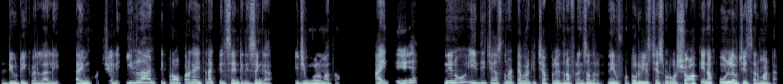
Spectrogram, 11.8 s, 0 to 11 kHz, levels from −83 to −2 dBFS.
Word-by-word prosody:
డ్యూటీకి 135 +1 0
వెళ్ళాలి, 110 -1 -2 0.3
టైంకొచ్చేయాలి 130 -2 -1 0.2
ఇలాంటి 240 -4 0
ప్రాపర్‌గా 190 +3 0
అయితే 180 +2 -2
నాకు 220 - -2
తెలుసండి 120 -2 +1
నిజంగా 110 -2 +1 0.4
ఈ - - -2
జిమ్ 120 -1 +1
వల్ల 125 -2 +3
మాత్రం. 105 - -10 0.6
అయితే 120 - 0 0.7
నేను 235 +1 +3 0.2
ఇది 200 0 -1
చేస్తున్నట్టు 190 +1 -3
ఎవరికీ 180 +2 -1
చెప్పలేదు 145 -5 -1
నా 115 - +2
ఫ్రెండ్స్ 120 +5 -2
అందరికి. 115 -6 -5
నేను 130 -2 +4
ఫోటో 120 +7 -6
రిలీజ్ 175 +1 +3
చేసినప్పుడు 190 -1 0
కూడా 190 0 +4
షాక్ 155 +3 +4
అయి 190 - +3
నాకు 180 - -1
ఫోన్‌లవి 170 +1 +6
చేసారన్నమాట. 115 -7 -1
150 Hz, 165 wpm, -25 LUFS, 120-185 Hz, 0.7 s, ఫోన్‌లవి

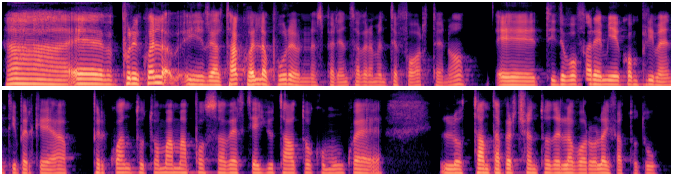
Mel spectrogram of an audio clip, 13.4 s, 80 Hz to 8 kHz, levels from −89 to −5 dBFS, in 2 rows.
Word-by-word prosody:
Ah, 165 -3 +4
eh, 165 -3 +5
pure 180 +1 +4
quella 200 +4 +4
in 150 -2 0
realtà 140 +4 +4
quella 160 0 +4
pure 155 0 +1
è - - +1
un'esperienza 120 0 -6
veramente 120 0 -5
forte, 115 0 -6
no, 155 +7 -7
e 130 -2 +2
ti 145 - -5
devo 150 +1 +1
fare 155 +1 +2
i - - +4
miei 145 -1 +3
complimenti 140 -3 -2
perché 130 0 -3
a 130 0 -3 0.2
per 145 -2 -5
quanto 145 -1 -3
tua 145 +1 -6
mamma 140 -1 -1
possa 145 0 -3
averti 135 +1 -2
aiutato 135 +1 -3
comunque 130 -1 -4 0.5
l'80% 135 +1 -1
del 135 0 0
lavoro 130 -1 0
l'hai 135 -1 +1
fatto 115 -1 -9
tu. 120 +1 -8
140 Hz, 160 wpm, -24 LUFS, 130-150 Hz, 0.5 s, eh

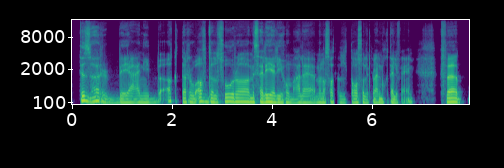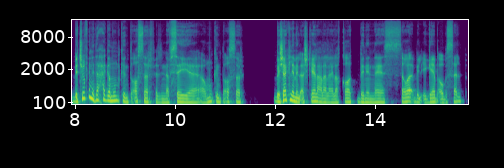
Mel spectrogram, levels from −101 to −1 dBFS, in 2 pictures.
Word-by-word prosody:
تظهر 145 -2 +2
بيعني 105 0 -5
بأكتر 120 +2 -7
وأفضل 120 0 -2
صورة 125 0 0
مثالية 120 0 +1
ليهم 105 -1 -4
على 105 +2 -5
منصات 105 +1 -5
التواصل 105 +2 -6
الاجتماعي 105 0 -6
المختلفة 105 -1 -6
يعني. 120 0 -12 0.5
فبتشوف 125 - +2
إن 240 -5 +9
ده 175 0 +3
حاجة 170 -2 +3
ممكن 150 -5 +3
تأثر 130 0 -1
في 115 0 -11
النفسية 110 +1 +1
أو 105 -2 -4
ممكن 125 0 -1
تأثر 120 -1 -3 0.6
بشكل 170 +7 +7
من 135 - +7
الأشكال 125 +5 +3
على 115 -1 +1
العلاقات 110 +3 -2
بين 115 -1 -1
الناس 110 +1 -2
سواء 135 +2 +3
بالإيجاب 115 +1 -1
أو 105 - -1
بالسلب؟ 125 +6 -4
115 Hz, 130 wpm, -23 LUFS, 105-125 Hz, 0.6 s, إن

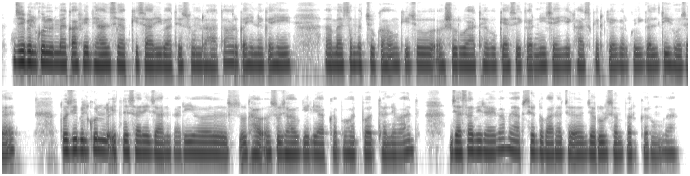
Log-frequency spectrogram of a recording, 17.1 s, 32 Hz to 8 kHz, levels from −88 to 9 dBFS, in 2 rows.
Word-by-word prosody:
जी, 160 0 +8
बिल्कुल, 145 -1 +7
मैं 140 0 +4
काफ़ी 135 0 +3
ध्यान 130 -1 +4
से 130 +1 0
आपकी 130 0 -1
सारी 130 -1 +1
बातें 125 +1 0
सुन 130 0 -2
रहा 125 -1 -2
था - - -2
और 145 - 0
कहीं 130 +3 +1
न 130 - +1
कहीं 130 0 +1 0.5
अ, 130 - +2
मैं 130 0 +3
समझ 135 0 -1
चुका 130 -1 -3
हूँ 125 +1 0
कि 130 0 -3
जो 130 - +1 0.2
अ, - - 0
शुरुआत 130 +1 0
है 130 - 0
वो 130 0 -2
कैसे 125 0 -1
करनी 125 0 -1
चाहिए, 125 0 -2
ख़ास 125 -1 -4
कर 125 - -4
के - - -1
अगर 125 0 -3
कोई 125 0 -3
गलती 125 +1 0
हो 125 -2 0
जाए। 115 +6 -3 0.6
तो 150 - +5
जी, 155 +2 +4
बिल्कुल, 150 -1 +3
इतने 140 +1 +1
सारी 135 -1 +1
जानकारी 130 0 -1
और 130 -1 +1
सुधा 120 +1 -2
सुझाव 125 0 +1
के 125 -1 -1
लिए 125 0 -1
आपका 120 +1 -5
बहुत-बहुत 125 -1 -2
धन्यवाद, 120 +4 -3 0.5
जैसा 135 +2 +3
भी 145 0 +2
रहेगा 140 +3 0
मैं 160 -3 -1
आपसे 135 +1 -2
दोबारा 125 0 -1
ज़ 120 +1 0
ज़रूर 130 +1 +1
संपर्क 120 -1 -4
करूँगा। 125 +3 -6
130 Hz, 215 wpm, -23 LUFS, 125-135 Hz, 0.6 s, जी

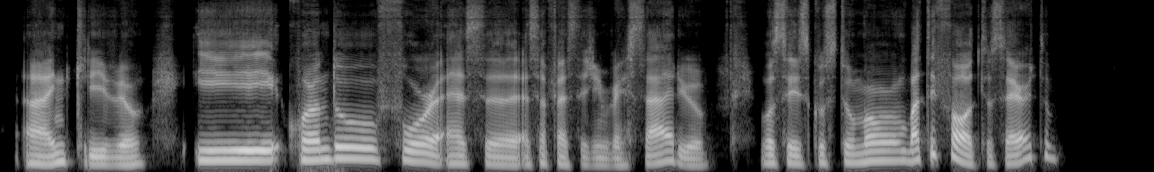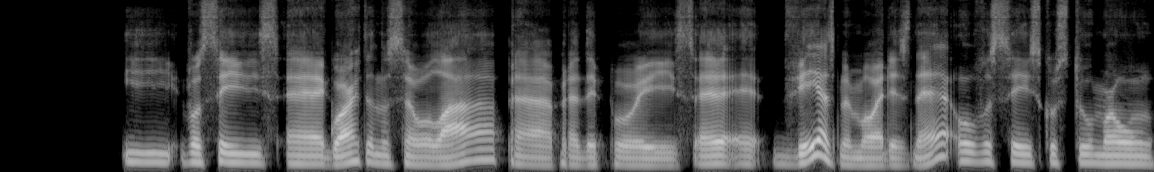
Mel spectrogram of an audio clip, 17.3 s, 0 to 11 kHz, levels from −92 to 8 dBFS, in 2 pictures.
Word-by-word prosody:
Ah, 110 -3 +4
incrível. 105 -5 -1 0.4
Eh, 150 0 +5
quando 170 +2 +4
for 140 -4 +2
essa 110 -1 -3 0.2
essa - - -5
festa 100 - -5
de 95 - -8
aniversário, 95 +1 -2 0.4
vocês 115 -2 -2
costumam 135 +5 -1
bater 155 +11 +2
foto, - - +2
certo? 190 +1 -2 1.7
E, 130 -2 -5
vocês, 125 -2 -2
eh, 110 -1 +2
guardam 130 +5 +3
no 115 -1 -5
celular 105 +10 +1
pra 100 -4 -1
pra 100 +2 -5
depois, 90 -2 -4
eh 110 -1 +1
eh, - - -35
ver 105 +3 +2
as - - +1
memórias, 90 -3 -2
né. 95 +3 0
Ou 140 -1 -2
vocês 130 -3 -4
costumam, 110 -3 -2
115 Hz, 115 wpm, -22 LUFS, 100-140 Hz, 1.7 s, Eh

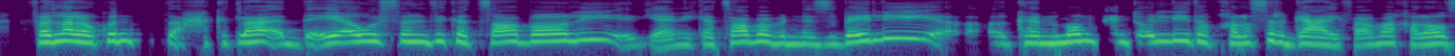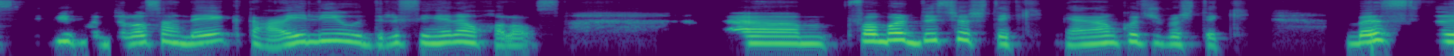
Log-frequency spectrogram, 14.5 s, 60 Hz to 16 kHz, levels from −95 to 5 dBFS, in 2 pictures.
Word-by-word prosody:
فأنا 245 +3 +5
لو 245 - +6
كنت 275 0 -1 0.2
حكيت 220 +3 -8
لها 255 +1 +5
قد 195 +1 -5
إيه 230 - +3
أول 260 +2 +3
سَنة 260 0 -1
دي 265 +2 -3
كانت 250 -2 -3
صعبة 255 +2 +3
لي، 275 - -4
يعني 165 +6 -5
كانت 195 +1 -8
صعبة 250 +2 +3
بالنسبة 205 +2 0
لي، 345 +1 -1 0.3
كان 225 0 -1
ممكن 255 -1 +1
تقول 230 +3 -1
لي: 270 0 -1
"طَب 245 -4 -4
خلاص 220 +3 -3
ارجعي." 205 -6 +1
فاهمة، 195 +6 -3
"خلاص 205 0 -1
سيبِك 265 -1 -5
من 195 - -11
الدراسة 235 +5 0
هناك 245 +6 0
تعالي 245 +6 0
وادرسي 225 +1 -3
هنا 245 0 +3
وخلاص." 225 - -7 0.9
آمم، 210 -2 +1
فما 270 +2 +7
رضيتش 290 +3 +3
أشتكي، 205 -9 -5
يعني 190 +2 -2
أنا 220 - +2
ما 230 - -4
كنتش 230 -3 -2
باشتكي. 200 -3 -9 0.5
بس 255 +6 +3
235 Hz, 185 wpm, -25 LUFS, 210-265 Hz, 0.9 s, فما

